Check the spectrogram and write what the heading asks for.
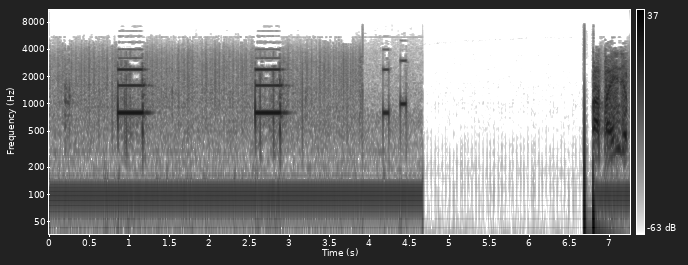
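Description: Morse code telegraphy beeps sent during a telegraphy lesson from the town of Rodeio: two long tones followed by two quick short ones, clear and fairly loud over a steady low electrical hum, then silence and a brief burst of noise.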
